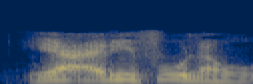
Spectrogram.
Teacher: لاحظوا ترقيق الراء، يعرفونه لأنها مكسورة كسرا خالصا، كسرا لازما أصليا.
